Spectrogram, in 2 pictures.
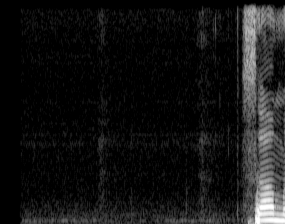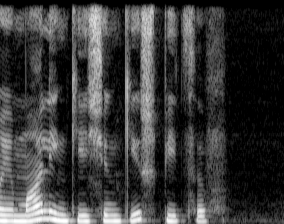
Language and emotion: Russian, neutral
